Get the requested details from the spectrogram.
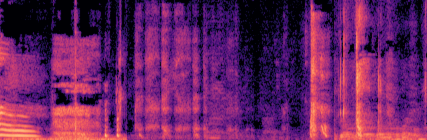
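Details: A baby's small, sharp sneezes with snuffly breaths in a small room, amid adult laughter, chatter and "bless you"; sneezing.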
